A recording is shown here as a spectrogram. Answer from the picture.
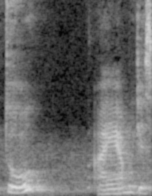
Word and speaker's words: tou: And then the answer, again, I'm skipping the beginning of the word, of the verb. So I say tô, I am, we just say I am.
